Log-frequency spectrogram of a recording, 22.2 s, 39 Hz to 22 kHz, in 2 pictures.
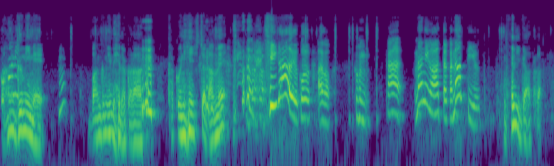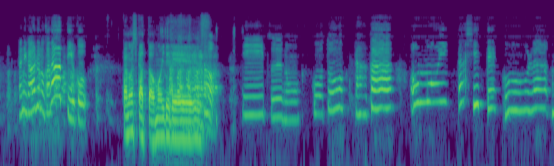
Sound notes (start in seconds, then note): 3.4 laughs; 10.1 laughs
